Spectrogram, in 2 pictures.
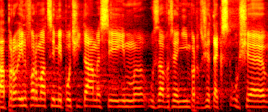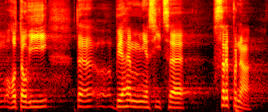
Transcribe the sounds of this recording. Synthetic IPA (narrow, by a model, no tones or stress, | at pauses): ʔapɾo̞ʔɪnfo̞ɾmat͡sɪmɪpo̞t͡ʃiːt̪aːmɛsjɛjiːmʔuzavr̝ɛɲiːmpɾo̞t̪oʒɛt̪ɛkst̪uʃjɛɦo̞t̪o̞viː | t̪ɛbjɛɦɛmːɲɛsiːt͡sɛ | sr̩pna̰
